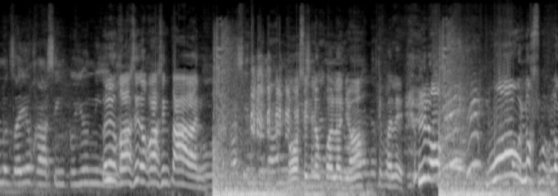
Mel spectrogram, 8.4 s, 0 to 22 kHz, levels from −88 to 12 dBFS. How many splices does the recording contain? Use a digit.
1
